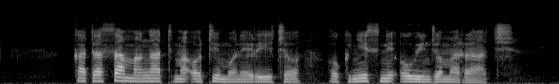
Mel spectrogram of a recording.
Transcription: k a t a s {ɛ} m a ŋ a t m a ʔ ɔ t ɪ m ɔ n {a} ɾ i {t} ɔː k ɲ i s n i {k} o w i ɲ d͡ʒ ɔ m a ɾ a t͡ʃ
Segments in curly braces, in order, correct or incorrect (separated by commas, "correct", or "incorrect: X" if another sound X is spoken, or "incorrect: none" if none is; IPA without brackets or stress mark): incorrect: a, incorrect: ɛ, incorrect: t͡ʃ, incorrect: ʔ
